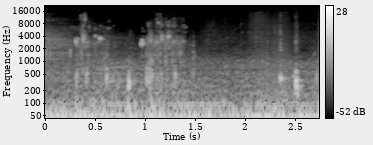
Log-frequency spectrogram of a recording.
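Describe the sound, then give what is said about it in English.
Quiet wet sounds of someone sipping water, with small slurps, drips and swallowing noises over a couple of seconds, no talking. “I'm just taking a sip of water there.”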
